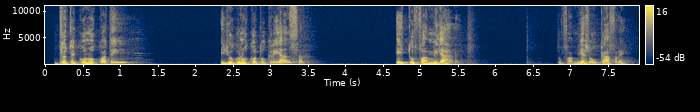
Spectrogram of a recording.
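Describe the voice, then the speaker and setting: Speaking at a moderate pace with long, frequent pauses, a man in an animated tone uses a fairly high pitch with very wide pitch swings. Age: 60s. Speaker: pastor. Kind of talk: sermon. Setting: church.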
